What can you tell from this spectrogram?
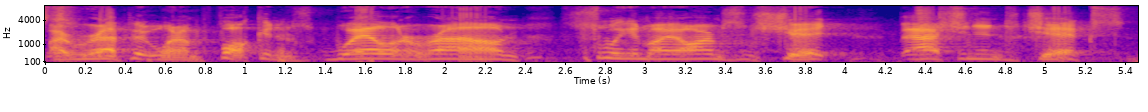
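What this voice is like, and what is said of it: Impression of fan Dan Moshpit. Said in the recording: “your Dan Moshpit impression”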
